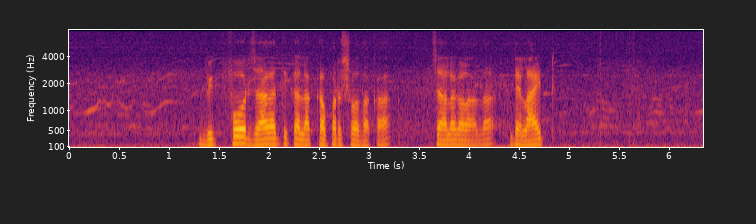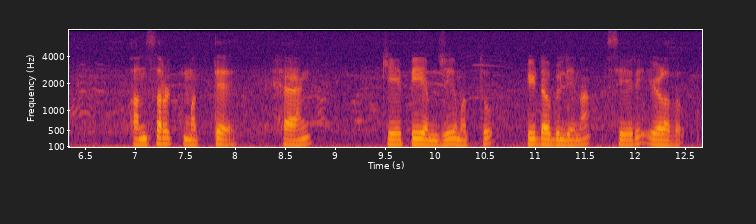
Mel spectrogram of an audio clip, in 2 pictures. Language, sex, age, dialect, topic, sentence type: Kannada, male, 25-30, Central, banking, statement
